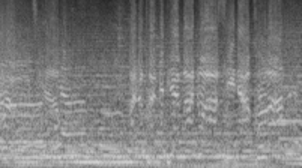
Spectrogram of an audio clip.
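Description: Live gospel worship music: a man's voice sings over sustained backing chords, with the singing strongest in the second half.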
